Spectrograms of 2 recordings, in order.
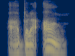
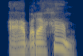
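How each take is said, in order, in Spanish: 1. La h del medio es muda, sin aspiración. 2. La h del medio se pronuncia con un sonido aspirado. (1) "En español la H es muda" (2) "en inglés es la H J"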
